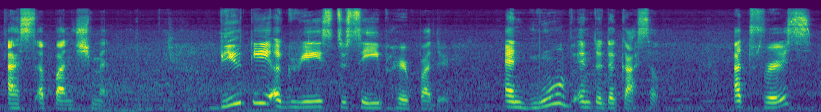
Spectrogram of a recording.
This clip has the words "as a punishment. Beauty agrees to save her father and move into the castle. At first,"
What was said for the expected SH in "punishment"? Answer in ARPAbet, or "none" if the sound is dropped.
SH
